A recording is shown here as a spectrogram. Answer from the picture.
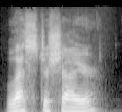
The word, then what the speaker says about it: Leicestershire: Leicestershire.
